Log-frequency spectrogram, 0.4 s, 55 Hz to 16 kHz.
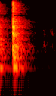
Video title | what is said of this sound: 2020 & Late 2019 Apex 245BHS AZDEL Ultralite Narrow Body Bunkhouse Outside Kitchen Coachmen Camper | if you do the wedding ring test you can hear that's not plastic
